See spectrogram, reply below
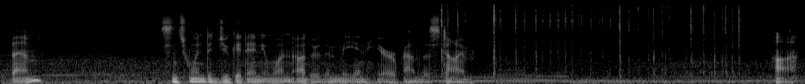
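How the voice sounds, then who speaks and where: A man playing a rough-edged mafia boss who owns a cafe, teasing, probing and quietly threatening, in a boyfriend ASMR roleplay. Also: a bass voice, noisy background, full character voice. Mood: smug, dismissive. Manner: teasing, probing, smugly self-assured.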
